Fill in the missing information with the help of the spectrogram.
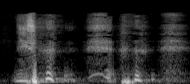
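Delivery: short sheepish laugh; embarrassed laugh. Real, not acted. Embarrassed at unreadable text.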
